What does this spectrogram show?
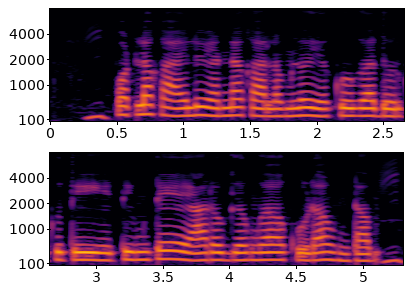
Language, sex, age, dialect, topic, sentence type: Telugu, female, 31-35, Central/Coastal, agriculture, statement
